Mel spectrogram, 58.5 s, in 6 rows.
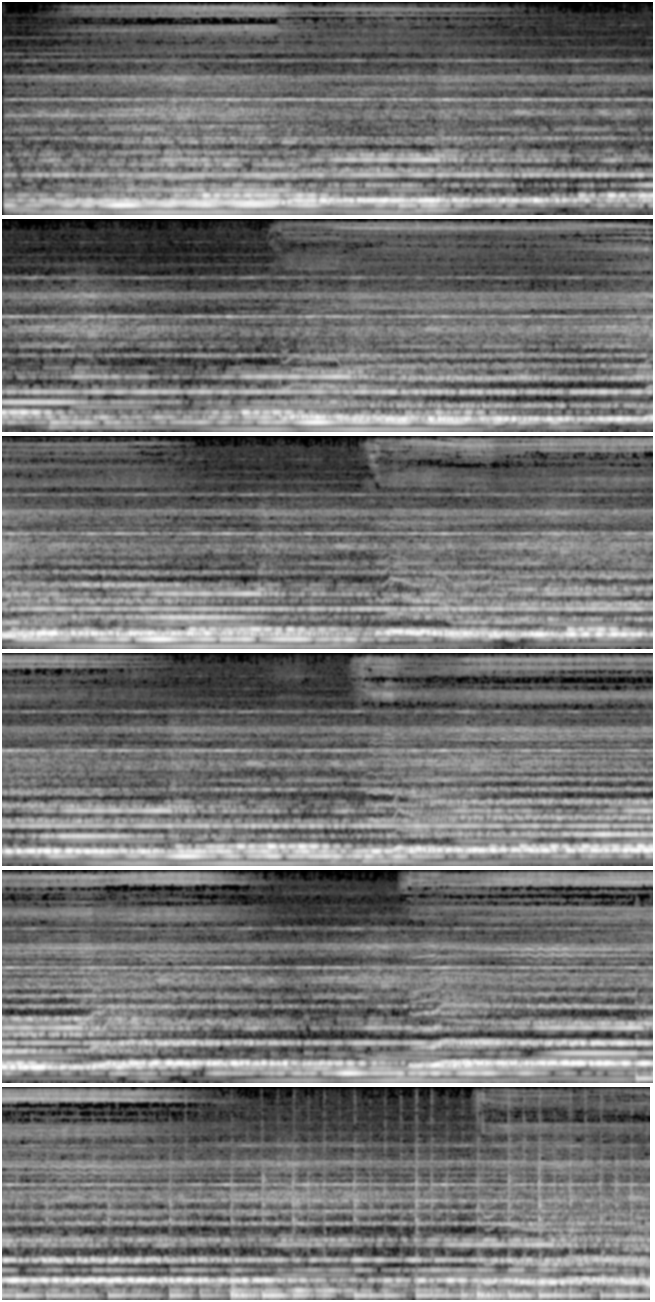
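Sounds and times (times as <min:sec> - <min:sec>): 
instrumental music: 0:00.0 - 0:58.5.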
